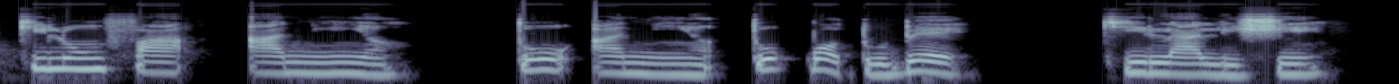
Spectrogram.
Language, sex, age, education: Yoruba, female, 15-29, tertiary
